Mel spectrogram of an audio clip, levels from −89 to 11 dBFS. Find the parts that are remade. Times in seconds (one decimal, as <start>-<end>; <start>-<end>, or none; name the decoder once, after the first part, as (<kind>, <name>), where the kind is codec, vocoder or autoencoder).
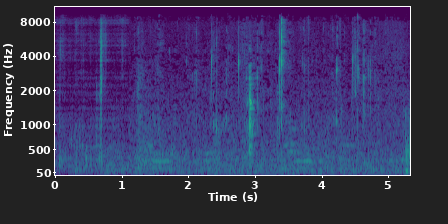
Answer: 0.0-1.1 (codec, SNAC)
